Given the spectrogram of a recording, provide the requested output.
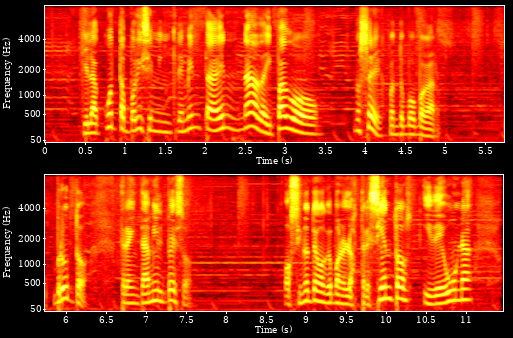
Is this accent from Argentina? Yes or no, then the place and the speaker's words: yes; Argentina; Lo bueno que nosotros somos resilientes y la verdad que somos bastante, como argentinos digo, ¿no?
